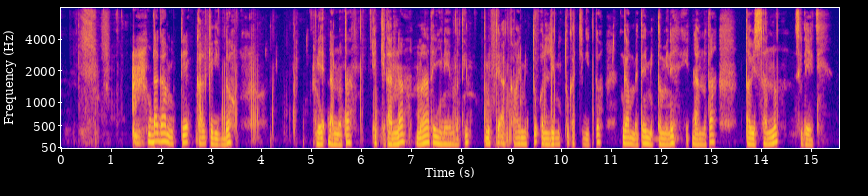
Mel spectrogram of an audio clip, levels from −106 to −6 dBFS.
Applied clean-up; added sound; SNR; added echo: none; none; none; none.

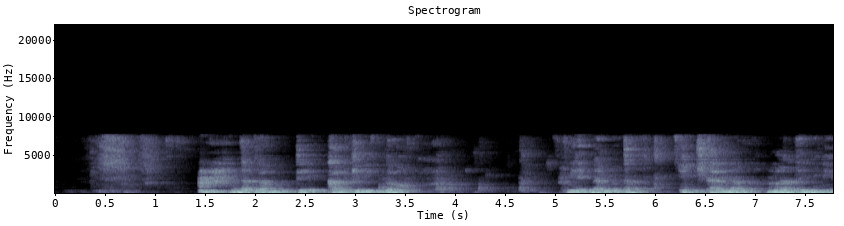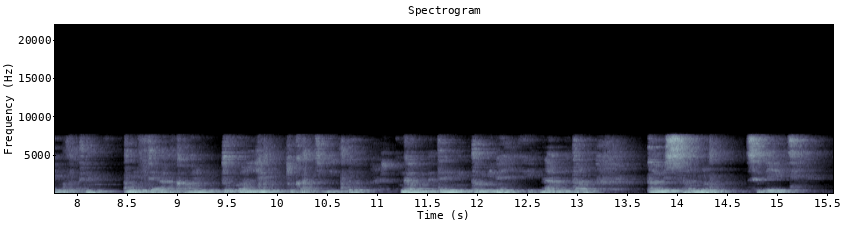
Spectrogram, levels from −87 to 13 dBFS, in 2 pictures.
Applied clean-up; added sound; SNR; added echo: none; none; none; reverberation time 0.6 s.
